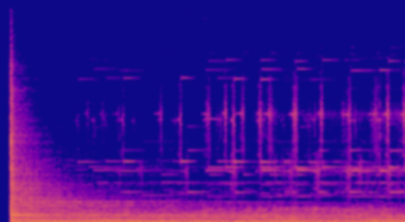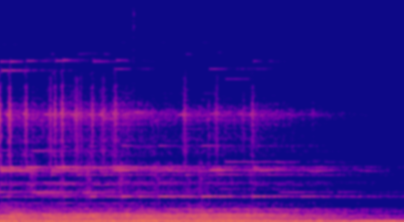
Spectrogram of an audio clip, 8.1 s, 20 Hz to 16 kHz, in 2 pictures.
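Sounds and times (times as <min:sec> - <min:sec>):
explosion impact hits: 0:00.1 - 0:04.6
long atmospheric artifacts: 0:00.1 - 0:08.0.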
